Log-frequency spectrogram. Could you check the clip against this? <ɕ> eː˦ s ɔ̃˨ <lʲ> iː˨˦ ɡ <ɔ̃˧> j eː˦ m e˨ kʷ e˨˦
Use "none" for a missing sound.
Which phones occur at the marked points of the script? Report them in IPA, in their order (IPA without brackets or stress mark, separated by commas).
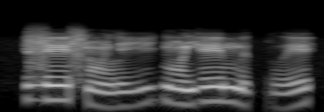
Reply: z, l, ɔ̃˧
